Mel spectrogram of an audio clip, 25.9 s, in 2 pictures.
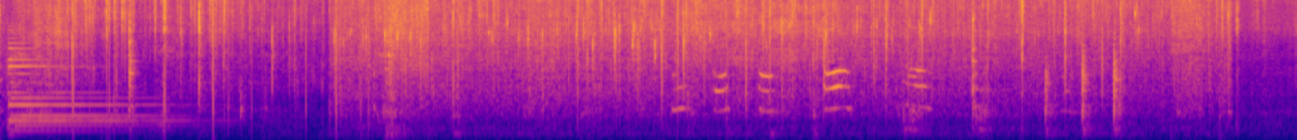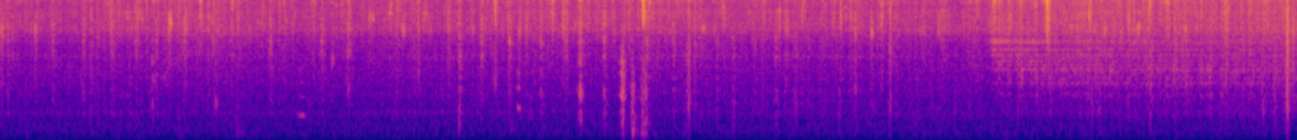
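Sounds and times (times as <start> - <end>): food sizzling on griddle: 0.0 - 25.9
spatula scraping griddle: 0.1 - 2.5, 3.3 - 12.3.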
